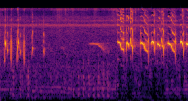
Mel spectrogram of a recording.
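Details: Caged Javan grey-throated white-eye, freshly bought and not yet singing at full strength: scattered high chips, then a dense run of loud, quick, sharply modulated whistled notes repeated about twice per second.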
